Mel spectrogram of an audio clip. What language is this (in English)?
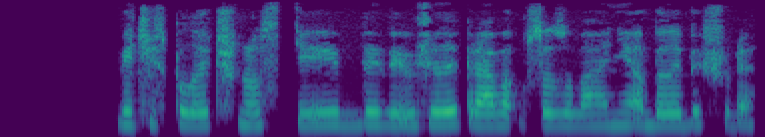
Czech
